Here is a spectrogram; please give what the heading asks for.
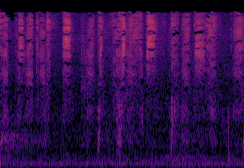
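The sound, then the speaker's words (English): Scratchy strokes of something being written down, a steady run of many short rasping bursts with an uneven rhythm, fairly faint, with no talk. “I'm going to write this down.”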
